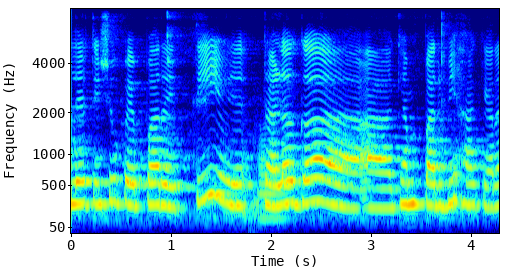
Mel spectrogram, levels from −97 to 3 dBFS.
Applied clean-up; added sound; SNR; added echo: none; Brass instrument; 16 dB; reverberation time 0.5 s.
